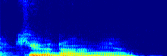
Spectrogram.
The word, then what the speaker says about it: QAnon: Yeah, QAnon, yeah.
